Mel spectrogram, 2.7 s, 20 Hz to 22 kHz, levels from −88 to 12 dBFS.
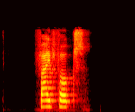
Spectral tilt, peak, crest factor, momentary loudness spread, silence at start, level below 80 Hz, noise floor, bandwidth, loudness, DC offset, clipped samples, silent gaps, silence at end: -0.5 dB/octave; -2 dBFS; 20 dB; 6 LU; 0.75 s; -72 dBFS; -86 dBFS; 8.2 kHz; -17 LUFS; under 0.1%; under 0.1%; none; 1 s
